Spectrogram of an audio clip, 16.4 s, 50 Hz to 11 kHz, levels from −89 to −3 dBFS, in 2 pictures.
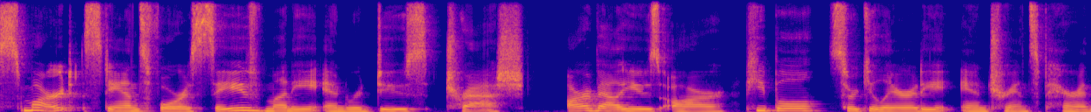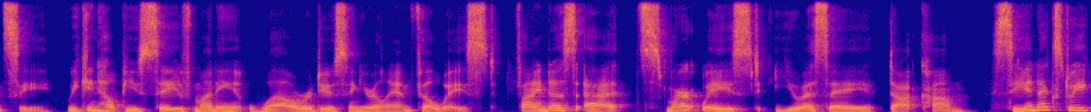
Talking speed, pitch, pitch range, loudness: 125 wpm, 180 Hz, 170-205 Hz, -26 LUFS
